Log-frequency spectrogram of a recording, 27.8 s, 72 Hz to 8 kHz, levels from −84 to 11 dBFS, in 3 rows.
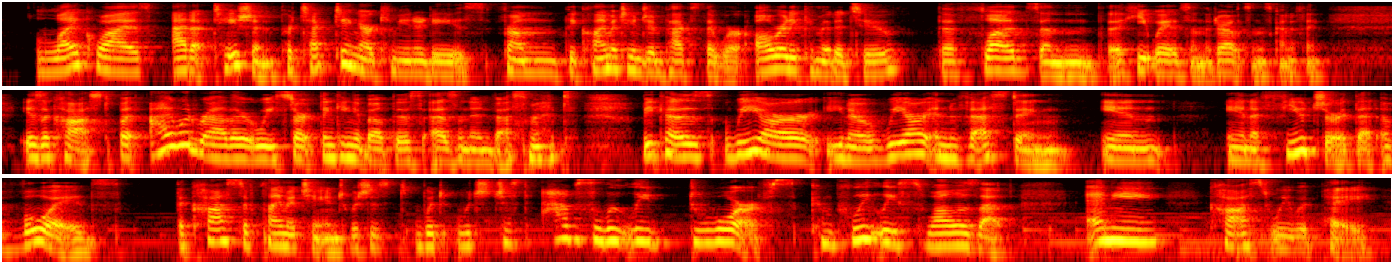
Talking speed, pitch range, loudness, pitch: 170 wpm, 155-215 Hz, -19 LUFS, 180 Hz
